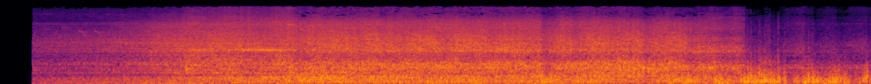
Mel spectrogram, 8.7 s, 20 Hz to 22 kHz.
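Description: Class 390 Pendolino electric train passing at speed: a rush of wheel and air noise that cuts in suddenly, builds over the first couple of seconds and holds steady. Near the end it breaks into a few louder wheel knocks as the last carriages go by, then drops away.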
